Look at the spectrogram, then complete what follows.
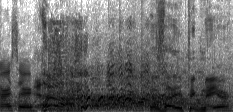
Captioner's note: crowd laughs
